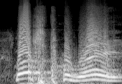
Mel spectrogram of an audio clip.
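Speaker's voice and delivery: preacher's pulpit prayer voice, pray drawn out. Talking about how preachers pray, the speaker does a preacher's prayer voice. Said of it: "why preachers got their prayer voice".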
